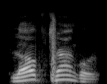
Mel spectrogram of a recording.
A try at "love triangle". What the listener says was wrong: Triangle. Love is more longer. Love triangle.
